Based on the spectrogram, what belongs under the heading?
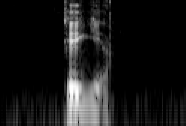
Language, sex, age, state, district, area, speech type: Santali, male, 30-45, West Bengal, Paschim Bardhaman, rural, spontaneous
